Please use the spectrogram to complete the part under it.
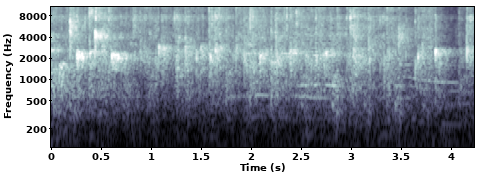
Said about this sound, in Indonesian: Kasih tepuk tangan dulu dong buat Naomi.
